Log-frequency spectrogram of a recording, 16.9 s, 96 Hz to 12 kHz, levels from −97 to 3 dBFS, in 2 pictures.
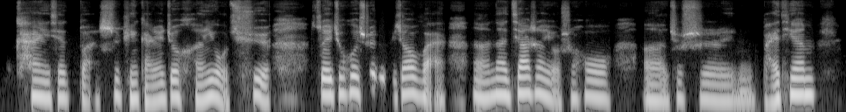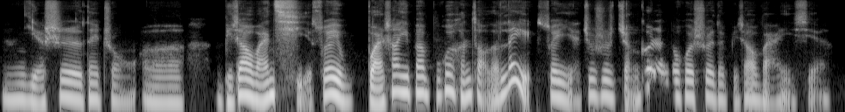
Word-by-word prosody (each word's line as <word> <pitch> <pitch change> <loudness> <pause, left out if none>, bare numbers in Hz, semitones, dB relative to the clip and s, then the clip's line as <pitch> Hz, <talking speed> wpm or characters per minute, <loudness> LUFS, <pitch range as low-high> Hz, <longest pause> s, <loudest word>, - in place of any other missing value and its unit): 看 190 -1 +2
一 175 - +1
些 175 +1 0
短 155 0 -6
视 200 +5 +1
频， 175 -2 0
感 150 -2 -2
觉 165 +1 0
就 185 +2 +3
很 160 -1 -2
有 180 -5 +2
趣， 175 -8 -1 0.4
所 200 - +2
以 200 - +6
就 215 +1 0
会 225 0 +4
睡 - - +4
得 420 - -3
比 - - -11
较 215 +1 +4
晚。 180 -4 -1 0.3
嗯， 185 -2 +1
那 200 0 +4
加 220 +3 +4
上 215 -2 +1
有 180 - -2
时 175 - -6
候 175 -2 -1 0.3
呃， 160 -1 0
就 170 +3 -6
是 160 -2 -2 0.3
白 150 +3 +2
天， 205 +2 +4 0.3
嗯， 165 -1 -3
也 145 -2 -2
是 175 +1 +1
那 170 -1 -1
种 155 +2 -10
呃， 145 -3 -4 0.4
比 145 - -2
较 195 +5 +6
晚 165 +3 +4
起， 165 -4 0
所 210 +1 +3
以 195 - +8 0.3
晚 135 +1 +5
上 235 +6 +1
一 225 - +5
般 220 0 +2
不 195 -1 -8
会 245 +2 +2
很 195 -2 0
早 190 -4 -4
的 - - -4
累， 345 - +3
所 190 - -1
以 175 -3 +2
也 150 -2 -8
就 200 - -4
是 190 -1 -1
整 170 - -6
个 310 - -3
人 185 -12 -5
都 185 - -2
会 185 0 0
睡 180 +1 -3
得 165 -1 -5
比 145 - -15
较 150 - -3
晚 155 +1 -7
一 175 - -12
些。 165 +3 -14
180 Hz, 255 characters per minute, -22 LUFS, 160-200 Hz, 0.4 s, 以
